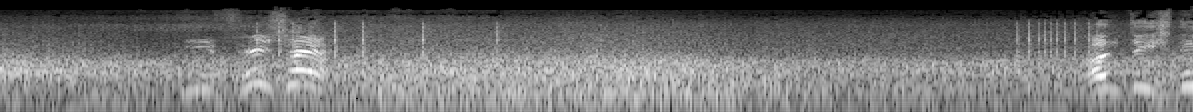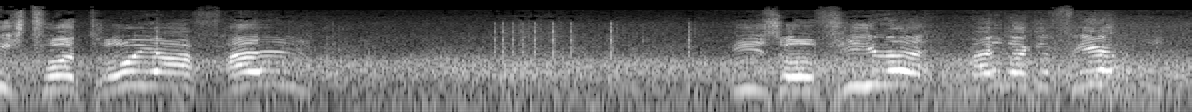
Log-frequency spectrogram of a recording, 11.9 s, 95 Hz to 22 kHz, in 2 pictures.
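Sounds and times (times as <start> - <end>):
blustery wind: 0.0 - 11.9
ocean surf: 0.0 - 11.9
speech: 1.0 - 2.0, 5.4 - 7.6, 9.6 - 11.8
faint brief clicks: 1.4 - 2.6, 8.4 - 9.6.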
